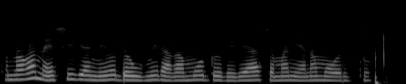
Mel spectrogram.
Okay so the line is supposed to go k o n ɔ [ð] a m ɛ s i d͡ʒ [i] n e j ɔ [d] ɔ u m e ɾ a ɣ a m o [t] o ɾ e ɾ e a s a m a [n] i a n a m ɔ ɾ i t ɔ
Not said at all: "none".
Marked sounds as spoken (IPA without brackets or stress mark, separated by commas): ɣ, a, d, d, n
